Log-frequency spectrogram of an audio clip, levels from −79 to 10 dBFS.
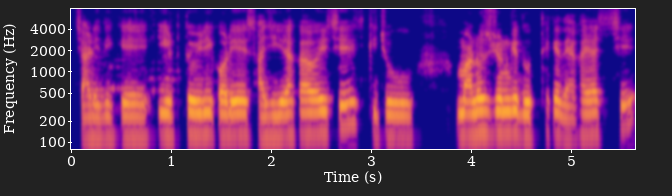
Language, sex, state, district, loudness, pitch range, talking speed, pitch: Bengali, male, West Bengal, Jhargram, -16 LUFS, 125-135 Hz, 150 wpm, 130 Hz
